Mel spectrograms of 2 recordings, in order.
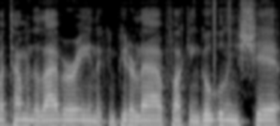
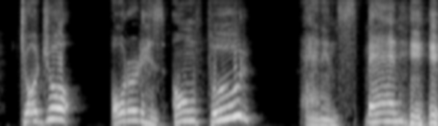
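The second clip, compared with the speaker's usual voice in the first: very loud, very high, thrilled, excited voice; 9 semitones higher, 8 dB louder than usual. Retelling a phone call from Nick, their kid, imitating Nick, all excited. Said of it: "he's all excited".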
